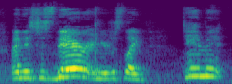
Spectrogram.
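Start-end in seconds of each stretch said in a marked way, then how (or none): 1.8-2.2 high, loud mock exasperation; acted frustration. Stuck needing the bathroom at school, mock frustration. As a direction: curse your awful timing, hammed up. Acts out frustration of bad timing.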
